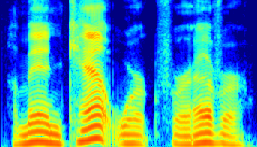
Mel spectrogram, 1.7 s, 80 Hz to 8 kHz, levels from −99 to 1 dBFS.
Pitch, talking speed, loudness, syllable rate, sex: 140 Hz, 210 wpm, -20 LUFS, 4.6 syllables/s, female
